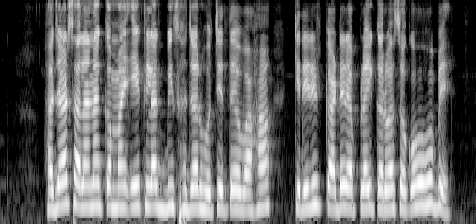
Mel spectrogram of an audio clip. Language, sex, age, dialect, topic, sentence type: Magahi, female, 56-60, Northeastern/Surjapuri, banking, question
